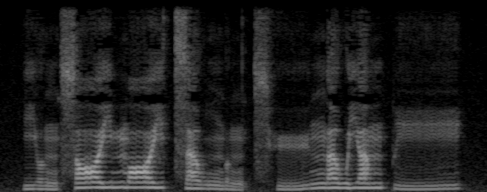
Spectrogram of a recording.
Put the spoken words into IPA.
j ʊ˨˩ ŋ s ɔː˥ j m ɔː˥ j t͡s ɐ˧ w ŋ ʊ˨˩ ŋ t͡sʰ yː˨˥ ŋ ɐ˥ w j ɐ˥ m p iː˨˧

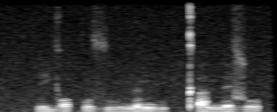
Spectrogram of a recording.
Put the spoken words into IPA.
p e j ɔ k o z u n œ ŋ u | kʼ a n ɛ ɮ o

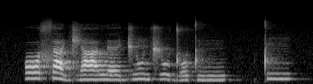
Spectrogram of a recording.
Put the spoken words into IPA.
ɔ˦ s a˦˨ d͡ʒ a˧ l ɛ˧ d͡ʒ ũ˦ d͡ʒ u˦˨ d o˨˦ t ĩ˧ | t i˦

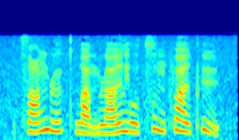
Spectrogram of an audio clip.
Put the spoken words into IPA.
t͡s ɑ˧˥ ŋ ɻ ɻ̩˧˥ kʰ w a̰˨˩ n ɻ a˧˥ ɪ̯ l j o˧ ʊ̯ t͡s ʊ˥˧ ŋ f a˥˧ ɪ̯ pʰ y˥˩

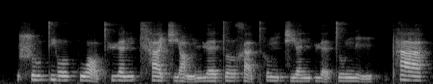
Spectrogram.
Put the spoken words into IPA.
ʂ u˨˦ t̪ j o˨˦ ʊ̯ k w ɔ̰˨˩ t̪ʰ ɥ ɛ˦ n t͡sʰ ä˥˨ t͡ɕ j ɑ̰˨˩ ŋ n̪ ɥ ɛ˨˦ t̪ ɤ˨˦ x ä̰˨˩ t̪ʰ ʊ˥˨ ŋ t͡ɕ j ɛ˨˦ n p ɥ ɛ̰˨˩ t̪ u˥˨ n̪ ḭ˨˩ | pʰ ä˥˨

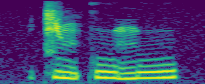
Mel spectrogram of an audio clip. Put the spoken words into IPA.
t͡ɕ e˧˩ ŋ k uː˧˩ m uː˧˥

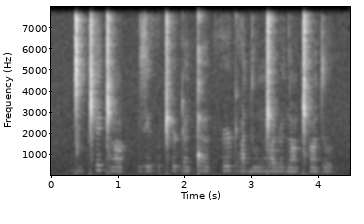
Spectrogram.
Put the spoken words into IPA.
ɡ͡ǀ i ǁʰ ɛ ɡ͡ǁ ɑ̃ | z ɪ h ʊ ǁʰ ə˞ ʈ ə̃ ǃ ə̃ | h ə˞ ɖʱ ɑ d u ŋ͡ǁ ɑ ɳ ʊ d ɑ̃ ǁʰ ɑ̃ t ʊ

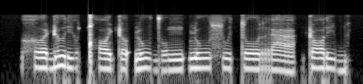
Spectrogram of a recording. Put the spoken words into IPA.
x ɤ ɖ ɯ ɾ i ʊ̯ ǃʰ ɔ ɪ̯ ʈ ɤ ʔ ɳ u d̪ o ŋ | ɳ u sʷ i t o r a | ʈ ɔ ɾ i b

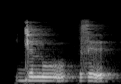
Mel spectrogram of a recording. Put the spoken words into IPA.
ɟ ɪ n̪ u | z ɪ

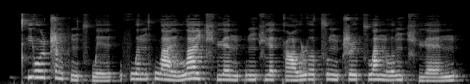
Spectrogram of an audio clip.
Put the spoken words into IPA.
t̪ʰ j o˥ ʊ̯ ʈ͡ʂ ɑ˨ ŋ f ʊ˩ ŋ t͡sʰ w e˩ ɪ̯ | f w ə˧˥ n k w a˨˩ ɪ̯ l w a˥˩ ɪ̯ t͡ɕʰ ɥ ɛ˨˩ n p ʊ˥˧ ŋ ɕ ɥ ɛ˥˩ k ɑ˧˥ ʊ̯ ɻ ɤ˥ t͡s ʊ˥˧ ŋ ʈ͡ʂ ɻ̩˥˧ t͡s w a˥˧ n l ɤ˥˩ ŋ t͡ɕʰ ɥ ɛ˧˥ n

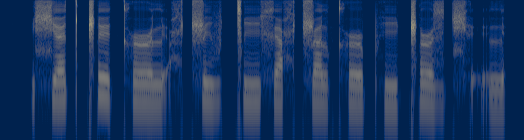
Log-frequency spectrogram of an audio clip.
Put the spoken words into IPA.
ɕ ɛ t ǁ e kʰ ə˞ l ḛ ħ ʈ͡ʂ i v ǀ i x ɛ ħ ʈ͡ʂ ɐ l kʰ ə˞ pʰ i ǁ ə˞ z t͡ɕʰ ḛ l

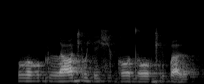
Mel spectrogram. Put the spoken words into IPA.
ʁʷ ɪ ə̯ ʁʷ i ɡ lː ɑː ɡ j o j e ɕ əː ɡ ɔː d ɔː ɡ j ɪ ɓ ɑ ə̯

